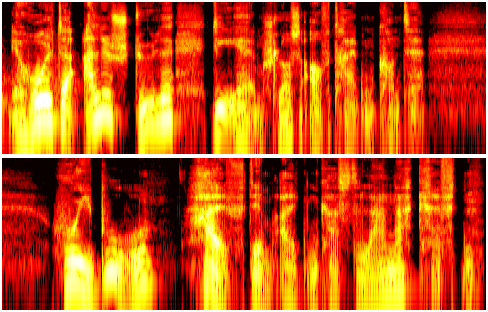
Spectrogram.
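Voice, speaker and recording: A man's voice: lowish voice, huge pitch swings, a little slow, slightly rough, no echo, heavily acted. A man narrating a children's audio drama as a storyteller, in scripted storybook style. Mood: storytelling. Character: storybook narrator telling a children's ghost tale.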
